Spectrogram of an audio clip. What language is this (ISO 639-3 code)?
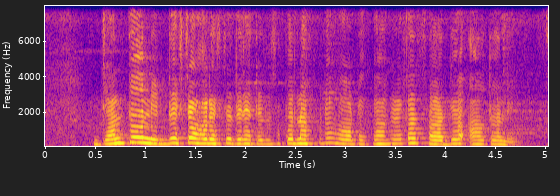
tel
